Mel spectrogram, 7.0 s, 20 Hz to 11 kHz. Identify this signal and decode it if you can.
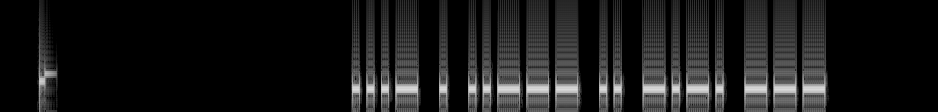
Morse code, heard as a keyed tone, about 22 wpm, 700 Hz. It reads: VE2ICO
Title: DXCC-100 Call Signs - 6 Characters - 22wpm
